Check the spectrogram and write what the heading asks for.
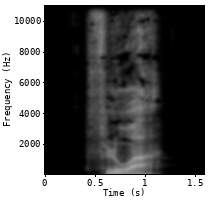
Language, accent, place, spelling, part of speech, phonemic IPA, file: German, Germany, Berlin, Flor, noun, /ˈfloːɐ̯/, De-Flor.ogg
- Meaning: 1. nap, pile (kind of textile) 2. veil 3. bloom, flowering 4. prosperity, success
